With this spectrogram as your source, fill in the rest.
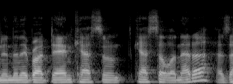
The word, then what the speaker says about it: Castellaneta: And then they brought Dan Castellaneta. Is that how you say it? Castellaneta, yeah.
